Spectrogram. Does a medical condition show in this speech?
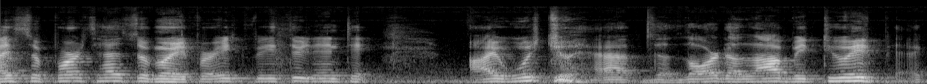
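Yes: Guillain-Barré syndrome; slow progress after full paralysis; formerly unable to speak, on ventilator.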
